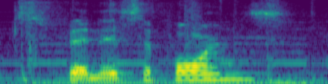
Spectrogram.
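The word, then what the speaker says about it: Sphenisciformes: I'm trying to figure out how to pronounce this. Spheniciforms?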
